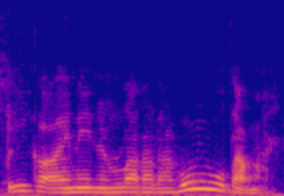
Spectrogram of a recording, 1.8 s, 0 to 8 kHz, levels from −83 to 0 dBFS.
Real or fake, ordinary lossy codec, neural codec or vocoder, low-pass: fake; none; codec, 16 kHz, 2 kbps, FunCodec, trained on Chinese and English, 25 frames a second; none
